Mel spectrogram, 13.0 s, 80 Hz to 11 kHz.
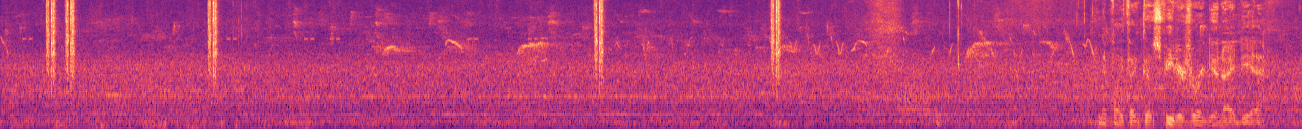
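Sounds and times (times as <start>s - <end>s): background rush with hum: 0.0s - 13.0s
camera shutter clicks: 0.4s - 0.8s, 2.1s - 2.4s.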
